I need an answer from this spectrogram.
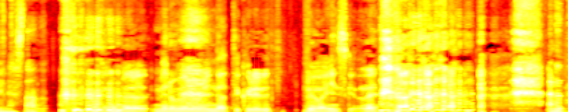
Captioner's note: laughs; laughs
